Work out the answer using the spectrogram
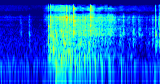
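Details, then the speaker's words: New Echo leaf blower on synthetic mix, started on choke once the bumped-off on switch was turned back on: catches abruptly into a busy two-stroke rasp, a clean normal start, choke then cut. "Oh, sounds good. I'm going to go ahead and cut this choke off and try it. Really didn't need to choke it that much."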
